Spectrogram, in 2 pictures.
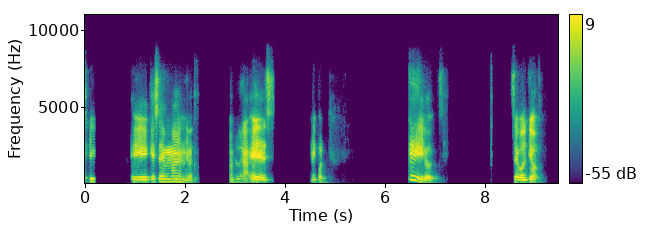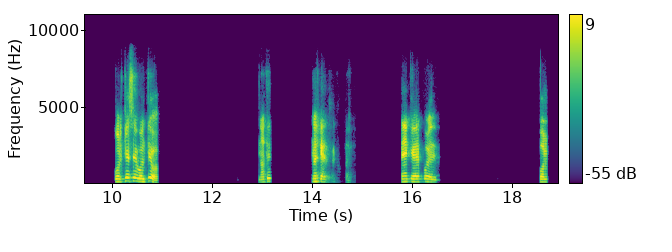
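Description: A young man speaks calmly in short phrases through a microphone.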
